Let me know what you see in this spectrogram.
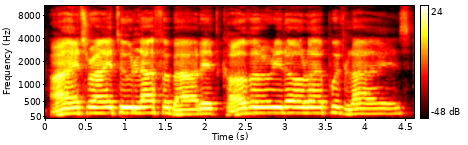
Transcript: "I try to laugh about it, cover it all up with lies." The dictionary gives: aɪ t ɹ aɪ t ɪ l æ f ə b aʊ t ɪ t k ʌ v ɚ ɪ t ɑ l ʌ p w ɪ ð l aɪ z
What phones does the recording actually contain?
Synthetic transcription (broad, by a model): aɪ t ɹ aɪ t ɪ l æ f ə b aʊ t ɪ t k ʌ v ɚ ɪ t ɑ l ʌ p w ɪ ð l aɪ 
